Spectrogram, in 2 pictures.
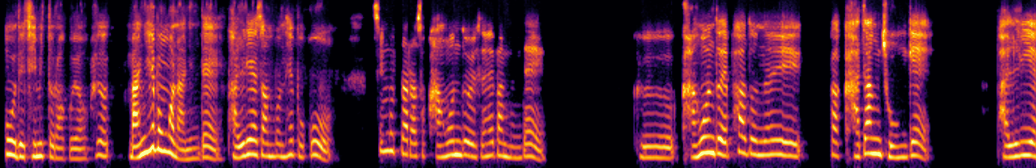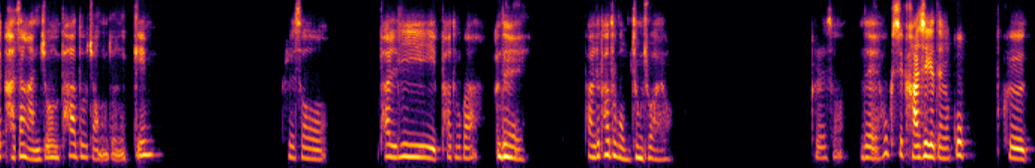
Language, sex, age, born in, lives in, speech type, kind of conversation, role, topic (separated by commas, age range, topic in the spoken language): Korean, female, 35-39, South Korea, Germany, conversation, unstructured, none, 미래에 가족과 어떤 시간을 보내고 싶으신가요?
